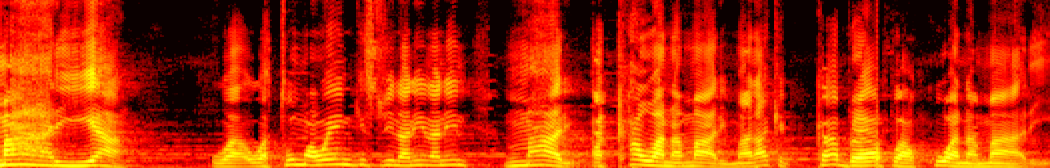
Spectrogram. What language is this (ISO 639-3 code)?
swa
